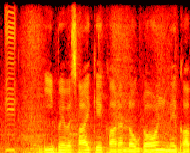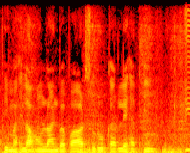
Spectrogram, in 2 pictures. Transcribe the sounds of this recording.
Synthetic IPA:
iːbeʋəsaːekekaːɾəñlɔːkɖaːnmẽkaːpʰimɐɦɪlaʔɔːnlaːɪnbɐpaːɾʃʊɾukəɾleɦɐt̪ʰĩː

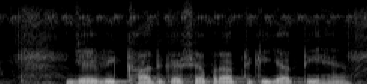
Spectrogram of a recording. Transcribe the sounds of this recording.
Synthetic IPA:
d͡ʒɛːʋikʰaːd̪kɛːseɐpɾaːp̚t̪kid͡ʒaːt̪iɦɛː

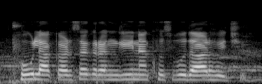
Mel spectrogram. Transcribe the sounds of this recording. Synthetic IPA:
pʰuːlakəɾsəkɾəŋɡinakʰʊsbud̪aɽɦojt͡ʃʰe

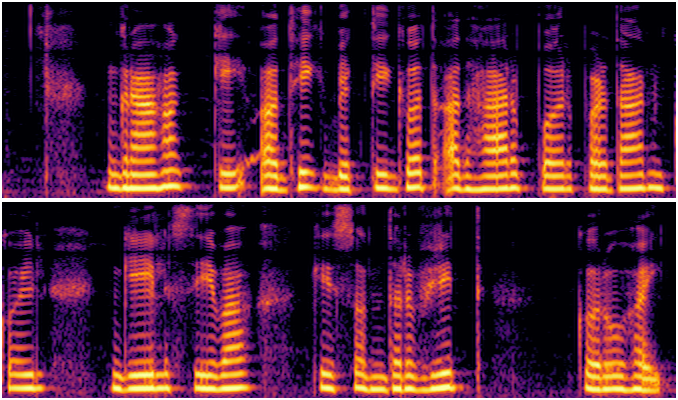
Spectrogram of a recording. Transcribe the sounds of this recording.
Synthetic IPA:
ɡɾaːɦəkːeəd̪ʱɪkʋjək̚t̪iɡət̪a̰ːd̪ʱaːɾpəɾpɾəd̪aːnkəɪl | ɡeːlseːʋa | kesə̃nd̪əɾbʱɪt̪ | kəɾoɦə

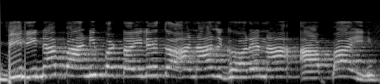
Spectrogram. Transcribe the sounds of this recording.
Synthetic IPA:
biinapanipəʈəjlet̪əənad͡ʒɡʱəɾenaːpai

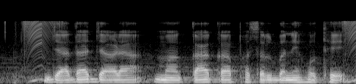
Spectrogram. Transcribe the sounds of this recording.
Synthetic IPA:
d͡ʒjaːd̪ad͡ʒaːɽamãkakapʰəsəlbəneɦoːt̪ʰɦeː

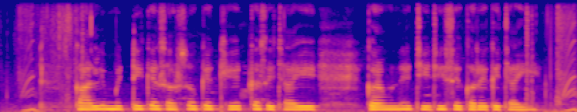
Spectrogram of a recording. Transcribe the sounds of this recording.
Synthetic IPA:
kaːlimɪʈːikesəɾsõkekʰeːʈ̪kasɪt͡ʃaːi | ɡ̥əɾmnet͡ʃiːd͡ʒisekəɾeket͡ʃaːɦie

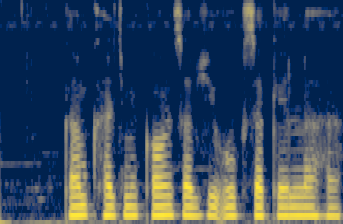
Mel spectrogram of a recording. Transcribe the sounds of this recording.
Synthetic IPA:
kəmkʰəɾt͡ʃmẽkɔːnsəbd͡ʒʱiʔokʰsəkelaɦɛ

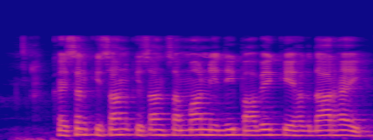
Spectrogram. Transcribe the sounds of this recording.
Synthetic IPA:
kəɪsənkɪsaːnkɪsaːnsəmːaːnːɪd̪ʱipaːbekeɦəkd̪aːɾɦɛi

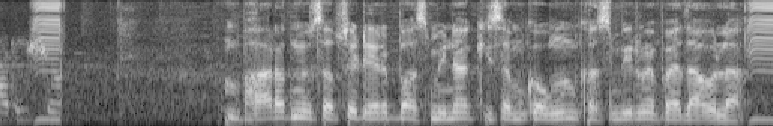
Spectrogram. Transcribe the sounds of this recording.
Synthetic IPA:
bʱaːɾət̪mẽsɐbseɖeːɾbəsminakɪsəmkauːnkɐʃmiːɾmẽpɛːd̪aɦoːlaː

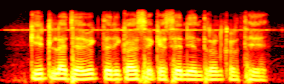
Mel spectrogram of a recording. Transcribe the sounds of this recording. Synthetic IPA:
kiːʈlad͡ʒaːʋɪk̚t̪ɐɾiːkasekɛːsenɪjə̃nt̪ɾənkɐɾt̪ʰeː

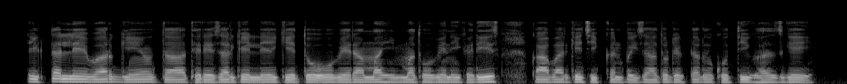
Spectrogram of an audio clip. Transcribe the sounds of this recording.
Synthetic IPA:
ʈeːk̚ʈəɾleːbəɾɡẽːwt̪at̪ʰeɾeːsəɾkeleket̪oobeːɾamãɦɪmːət̪ɦoːbenəɦĩkʰəɾiːskaːbaɾket͡ʃɪkːənpəɪs̬at̪oʈeːk̚ʈəɾokʰʊt̪iɡʱəsɡəi

